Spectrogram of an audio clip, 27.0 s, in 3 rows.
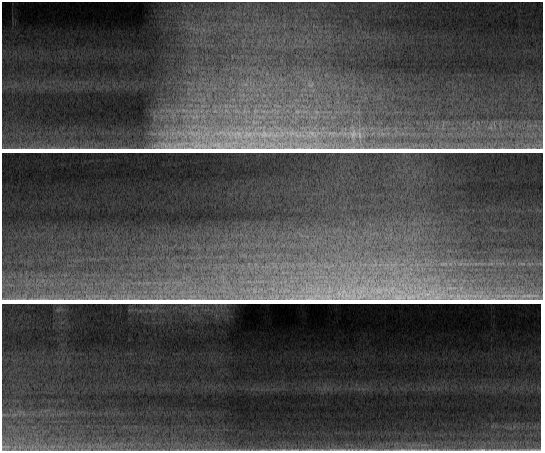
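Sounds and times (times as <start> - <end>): diesel railcar engine drone: 2.2 - 26.9
train wheel noise: 2.4 - 21.9.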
